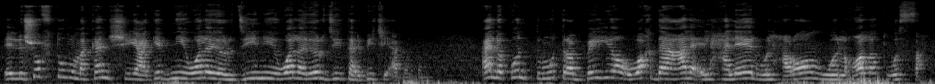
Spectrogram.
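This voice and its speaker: Young egyptian woman telling her story, kinda high voice, earnest, lists stuff over and over. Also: a bit bright, slight background noise, low-quality recording. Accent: Egyptian Arabic. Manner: earnest, with repeated emphatic lists. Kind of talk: first-person storytelling.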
